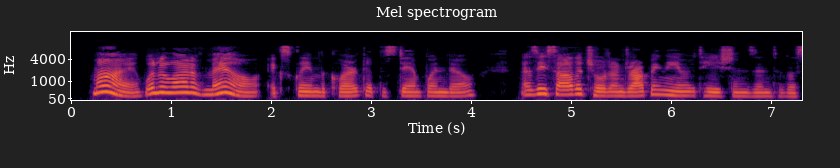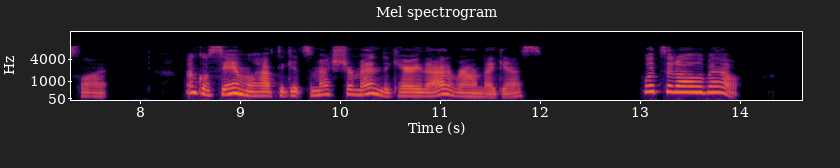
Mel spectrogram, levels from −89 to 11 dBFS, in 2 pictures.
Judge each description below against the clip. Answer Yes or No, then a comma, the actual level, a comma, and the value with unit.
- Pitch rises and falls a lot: Yes, wide, 7.1 semitones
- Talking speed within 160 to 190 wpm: Yes, average, 175 wpm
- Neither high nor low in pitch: Yes, medium, 180 Hz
